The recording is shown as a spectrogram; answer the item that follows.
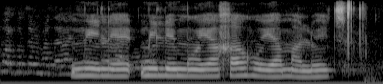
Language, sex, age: Tswana, female, 22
